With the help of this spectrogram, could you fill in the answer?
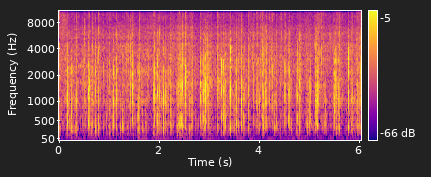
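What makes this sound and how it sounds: Long blue nails scratch and squeeze the end panel of a red leather handbag held in both hands. The result is a steady run of quick, dry crinkling scratches with a soft creak of leather, mostly mid-range with almost no low end and short, non-ringing bursts.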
